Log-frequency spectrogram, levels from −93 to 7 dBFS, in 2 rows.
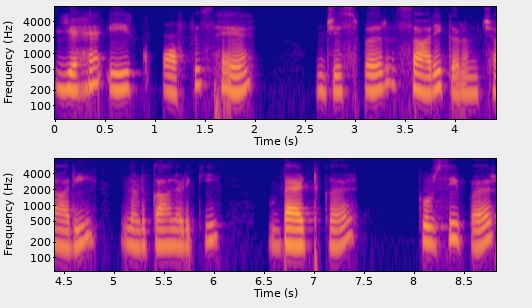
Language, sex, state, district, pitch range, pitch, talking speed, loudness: Hindi, female, Uttar Pradesh, Etah, 175-220 Hz, 195 Hz, 95 wpm, -25 LUFS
